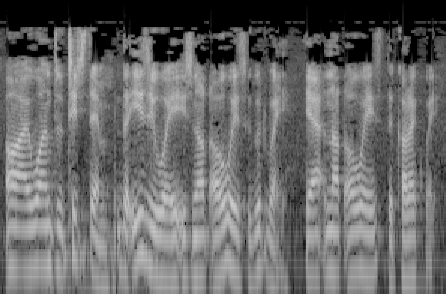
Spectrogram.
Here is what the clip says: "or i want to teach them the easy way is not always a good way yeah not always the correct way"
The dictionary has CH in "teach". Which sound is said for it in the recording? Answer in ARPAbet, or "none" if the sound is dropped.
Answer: CH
